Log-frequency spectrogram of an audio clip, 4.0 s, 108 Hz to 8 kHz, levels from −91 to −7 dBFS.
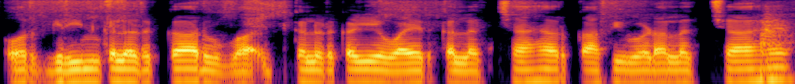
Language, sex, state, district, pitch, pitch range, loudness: Hindi, male, Uttar Pradesh, Jyotiba Phule Nagar, 115 Hz, 110-120 Hz, -17 LUFS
